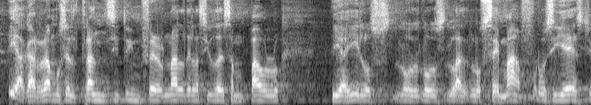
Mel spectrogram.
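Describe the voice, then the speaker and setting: A male pastor from Peru preaching a sermon, telling a story and acting out voices with sudden high outbursts. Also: creaky, a little mellow. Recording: long hall reverb.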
